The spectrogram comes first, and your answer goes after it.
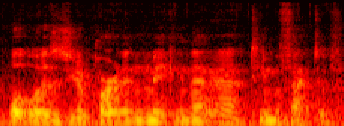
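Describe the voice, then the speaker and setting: A man's voice: sits low, flat delivery, moderate pace, darkish tone. A man acting as interviewer, putting formal prepared questions to a candidate. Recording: echoey room, faint background noise.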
